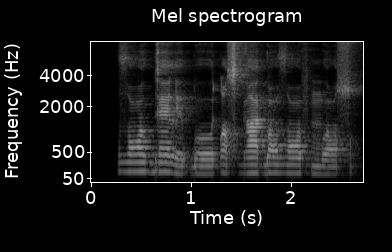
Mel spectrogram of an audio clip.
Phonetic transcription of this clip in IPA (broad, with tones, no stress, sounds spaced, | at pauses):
ðˤ oː˦ ɡ ɛ˦ l ɪ˨ ɓ oː˨ ɗ ɪ˦˨ sˤ ɡ a˦ ɠ o˦ ðˤ oː˦ f m o˦ sˤ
